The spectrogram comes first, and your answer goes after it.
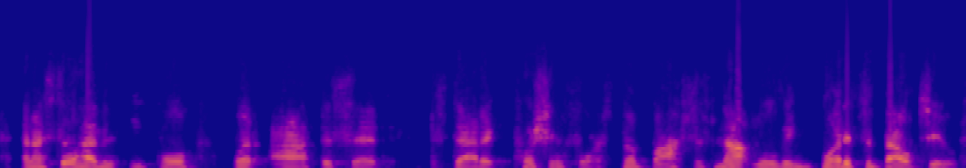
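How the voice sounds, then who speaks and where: This man talks at a moderate pace in a normal speaking voice. His pitch sits fairly high, with ordinary variation. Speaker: physics teacher. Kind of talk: lecture.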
